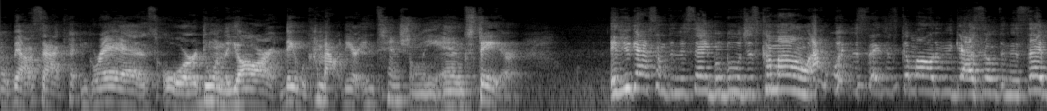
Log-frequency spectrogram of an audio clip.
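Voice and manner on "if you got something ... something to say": sassy challenge. Pretend. Challenge to staring neighbors.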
